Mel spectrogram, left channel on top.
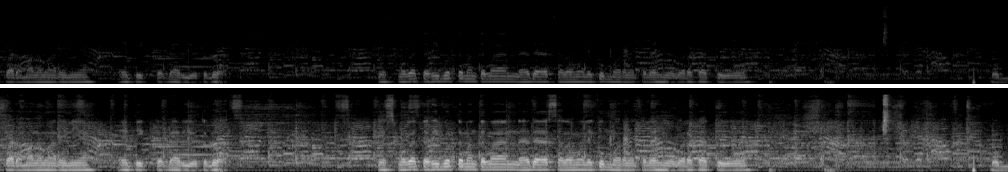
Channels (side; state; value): left; quieter; 25.6 dB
